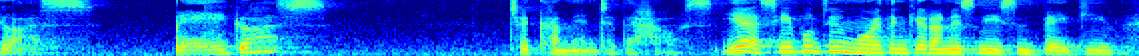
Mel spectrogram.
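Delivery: soft, reverent whisper; preacher whispering God's love to the congregation. Real, not acted. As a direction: hush the room and whisper it. Preacher's hushed climax about God.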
